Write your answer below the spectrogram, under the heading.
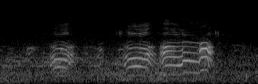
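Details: Long-tailed duck, selected as Estonia's bird of the year 2023: a few clear, nasal, upward-bending honking notes in short groups, the loudest near the end, with little background noise.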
